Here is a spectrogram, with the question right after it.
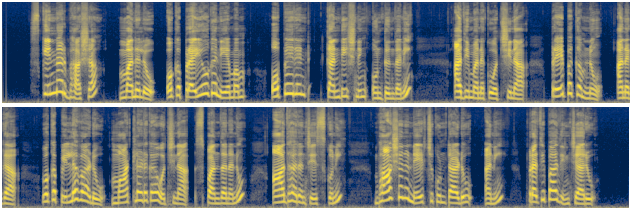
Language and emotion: Telugu, neutral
